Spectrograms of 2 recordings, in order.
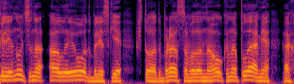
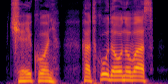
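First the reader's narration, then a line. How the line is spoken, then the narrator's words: Young man, hoarse, heated question. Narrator (Russian): хрипло, запальчиво спросил юноша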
